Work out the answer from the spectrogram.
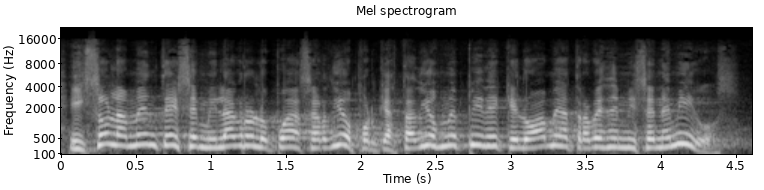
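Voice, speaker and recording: High-voiced preaching man in a reverberant hall. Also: fast, a little mellow. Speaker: pastor. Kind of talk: sermon.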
